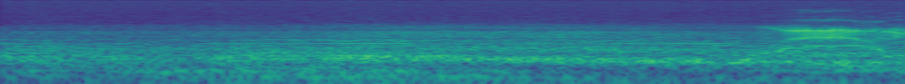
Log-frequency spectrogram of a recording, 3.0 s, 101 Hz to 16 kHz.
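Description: A Boeing 777 departs a runway with a sustained jet engine roar and a faint high whine, and a voice briefly speaks near the end.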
